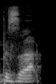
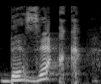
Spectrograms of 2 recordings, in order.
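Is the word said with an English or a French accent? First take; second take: English; French. First: It is said with a plain English accent. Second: It is said with a mock French accent.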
